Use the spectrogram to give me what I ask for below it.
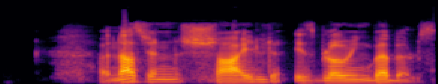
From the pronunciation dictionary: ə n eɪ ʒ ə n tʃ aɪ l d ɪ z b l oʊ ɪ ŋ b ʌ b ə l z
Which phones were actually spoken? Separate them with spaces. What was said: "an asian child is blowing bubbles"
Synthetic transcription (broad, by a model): ə n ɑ z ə n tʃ aɪ l d ɪ z b l oʊ ɪ ŋ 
